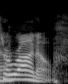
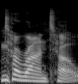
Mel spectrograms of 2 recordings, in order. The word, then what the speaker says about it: Toronto: yeah yeah because because we don't say the second T right it's Toronto not Toronto okay as you Americans say but um so my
